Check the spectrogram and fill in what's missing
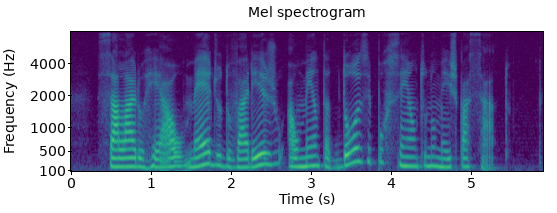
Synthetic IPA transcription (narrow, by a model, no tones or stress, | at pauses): salaɾjʊɦea̰wmɛd͡ʒʊd̪ʊvaɾeʒʊʔawmẽnt̪ɐd̪ozɪpoɾsẽnt̪ʊnʊmejʃpasa̰d̪̥ʊ̥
